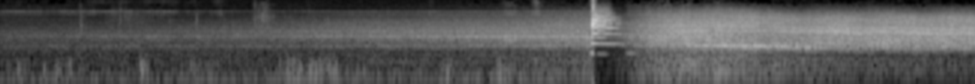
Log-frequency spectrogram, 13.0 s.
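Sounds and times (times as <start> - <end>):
train wheels rolling on rails: 0.0 - 13.0
locomotive horn toot: 7.8 - 8.5.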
